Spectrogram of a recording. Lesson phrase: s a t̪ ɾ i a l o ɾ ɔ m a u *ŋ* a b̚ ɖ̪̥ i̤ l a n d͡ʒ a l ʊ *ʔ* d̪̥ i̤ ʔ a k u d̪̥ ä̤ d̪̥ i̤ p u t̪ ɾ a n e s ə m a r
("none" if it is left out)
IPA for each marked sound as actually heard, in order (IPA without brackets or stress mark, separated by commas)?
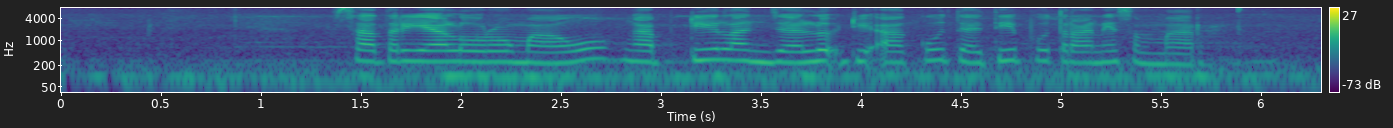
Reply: ŋ, ʔ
